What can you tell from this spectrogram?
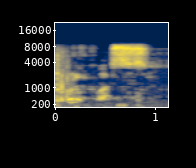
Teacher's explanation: the L in syllable 1 is vocalic, but it was accented, unusually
